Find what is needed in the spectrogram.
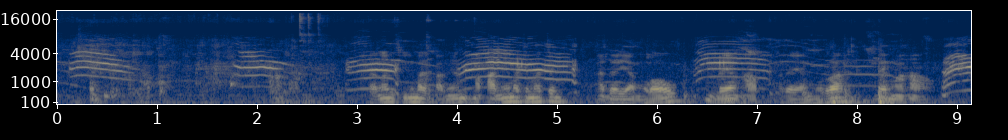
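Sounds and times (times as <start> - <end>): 
cat meowing: 0.0 - 0.9, 1.7 - 5.4, 6.3 - 9.1
speech: 3.4 - 8.9.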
